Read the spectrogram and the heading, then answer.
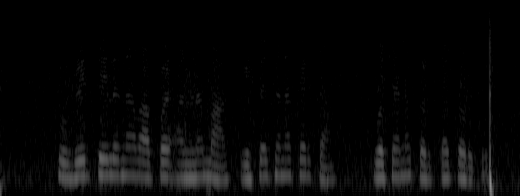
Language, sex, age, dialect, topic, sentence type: Marathi, female, 18-24, Northern Konkan, agriculture, statement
